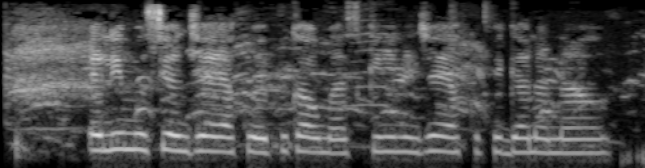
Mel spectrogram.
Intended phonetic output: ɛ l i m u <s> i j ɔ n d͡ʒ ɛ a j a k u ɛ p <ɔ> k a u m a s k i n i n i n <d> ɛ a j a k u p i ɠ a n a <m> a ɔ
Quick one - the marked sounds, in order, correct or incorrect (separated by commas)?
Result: correct, incorrect, incorrect, incorrect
